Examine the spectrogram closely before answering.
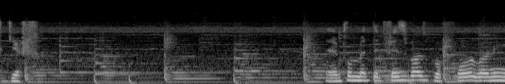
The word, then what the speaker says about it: GIF: guy who invented the gif he says it's pronounced jif but i refuse it's gif it's giff i implemented fizzbuzz before learning about string yes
